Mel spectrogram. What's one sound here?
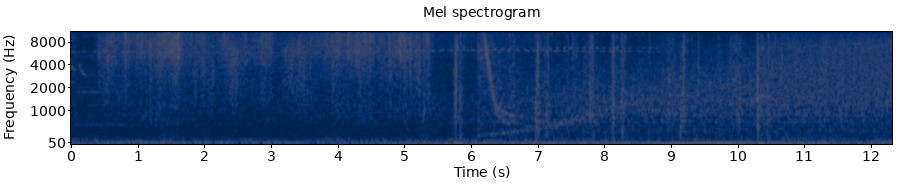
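Footsteps rustle through grass and crunch on stones.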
